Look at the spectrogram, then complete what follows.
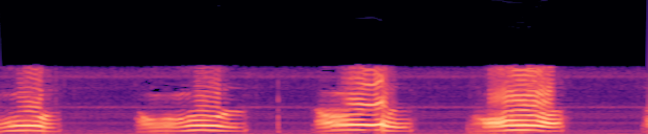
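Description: A cat meowing over and over: four drawn-out meows, each rising and then falling in pitch, about one every second and a half, with quiet gaps between.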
